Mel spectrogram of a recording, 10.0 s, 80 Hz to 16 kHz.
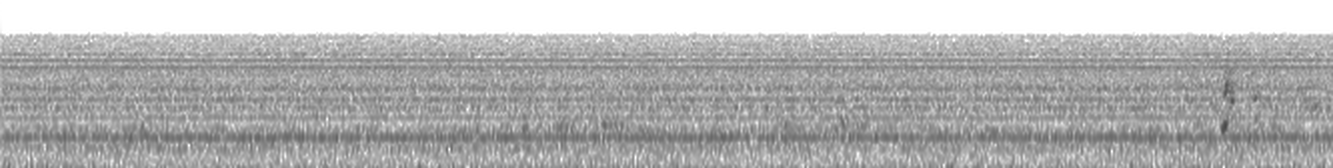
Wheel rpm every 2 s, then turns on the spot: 0, 0, 0, 0, 0.
none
